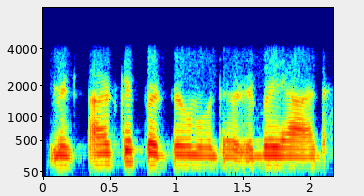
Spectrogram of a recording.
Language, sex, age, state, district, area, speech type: Kashmiri, male, 18-30, Jammu and Kashmir, Baramulla, rural, conversation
